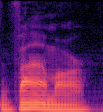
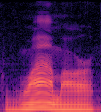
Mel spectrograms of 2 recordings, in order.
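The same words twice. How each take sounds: First: It is said with a German pronunciation. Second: It is said with an American pronunciation. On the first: This is how the name is really said. "but it's Weimar" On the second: This is how Americans say the name. "We pronounce it, I think, like Weimar"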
